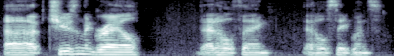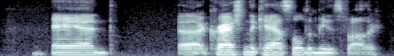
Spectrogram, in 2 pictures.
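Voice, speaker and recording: A man's voice: medium pitch, fairly even intonation, a little slow, creaky, bright, forceful tone. A man co-hosting a podcast, chatting casually and enthusiastically about a film with lots of fillers. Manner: rambling, enthusiastic, many fillers. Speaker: podcast co-host. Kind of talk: casual movie review chat.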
